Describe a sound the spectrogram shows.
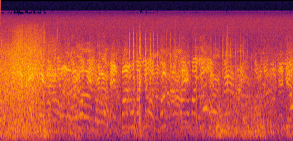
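An adult man shouts close by.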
